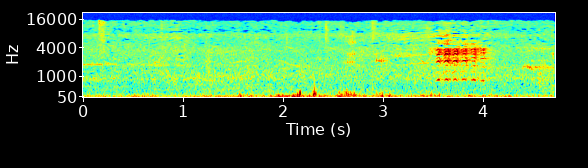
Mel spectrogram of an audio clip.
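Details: Boer goat buck named Baki on a farm lets out a brief, tremulous bleat near the end, after thumping and shuffling noises and a low steady hum.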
